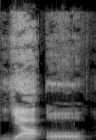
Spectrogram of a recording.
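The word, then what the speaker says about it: ΙΑΩ: This, if you know how to speak Greek, you should see that it's pronounced Ya'o, which should immediately have you should immediately notice the phonetic similarity to the name YaHWèH.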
